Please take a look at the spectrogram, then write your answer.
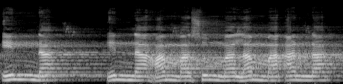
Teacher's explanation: আবার দেখাই, ইন এ ধরে রাখলাম, ইন না, সাথে সাথে ছেড়ে দিবেন, মানে এক আলিফ টান পরিমাণ টেনে তারপরে ছেড়ে দিবেন। এটাকে বলা হয় গুন্না। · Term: ওয়াজিব গুন্না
